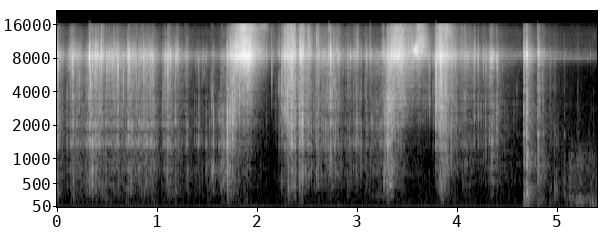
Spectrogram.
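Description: Homemade paper squishy being squeezed again and again, crinkling with each squeeze, with a short sharp tap near the end.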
